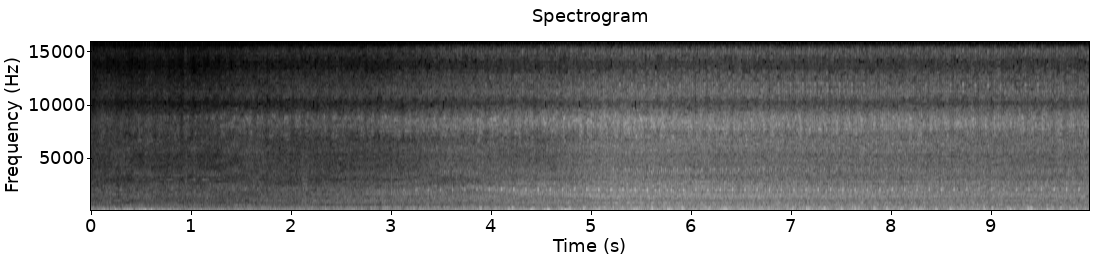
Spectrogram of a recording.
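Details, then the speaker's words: BMW 325i E90 with N52 engine, first start after replacing numerous parts for rough idle: uneven, lumpy idle with about three stumbles a second and shaky low rumble, worse than before; still misfiring, owner suspects crankcase ventilation system. "I mean, everything seems okay. I don't know why it sounds like that. I mean, it's worse than before."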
